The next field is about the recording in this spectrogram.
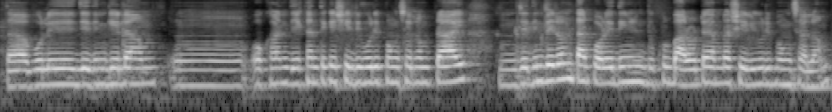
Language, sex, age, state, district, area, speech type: Bengali, female, 45-60, West Bengal, Howrah, urban, spontaneous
